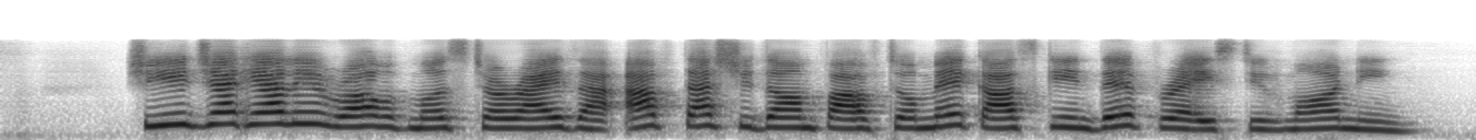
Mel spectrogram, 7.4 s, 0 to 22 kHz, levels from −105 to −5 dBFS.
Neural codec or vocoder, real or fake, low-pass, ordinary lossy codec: codec, 16 kHz, 0.2 kbps, FocalCodec; fake; none; none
